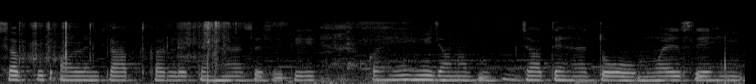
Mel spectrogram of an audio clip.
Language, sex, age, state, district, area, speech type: Hindi, female, 18-30, Bihar, Madhepura, rural, spontaneous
